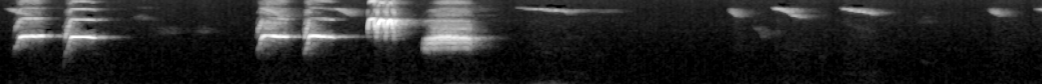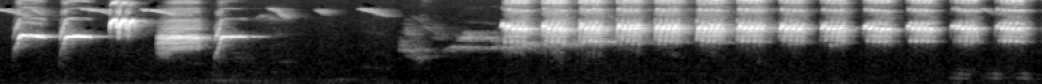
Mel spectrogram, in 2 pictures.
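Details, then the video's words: Asian pied starling singing 'gacor' with varied fill notes: harsh squawky phrases in two bouts separated by pauses, ending in a long fast series of evenly repeated buzzy, rattling notes. "Pancingan Jalak Suren Gacor Variasi Isian Tembakan | Masteran Suara Burung Jalak Macet Bunyi"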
